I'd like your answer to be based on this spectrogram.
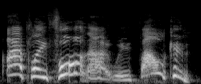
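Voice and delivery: very high, slow silly voice; imitating Worms. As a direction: squeak it out slowly like a cartoon kid. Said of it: "I think Worms talks like this".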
